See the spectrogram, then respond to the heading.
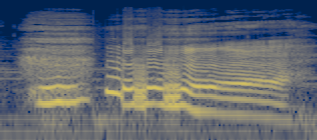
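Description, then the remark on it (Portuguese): A person gives a loud, exaggerated yawn: a breathy intake, a brief break, then a long voiced groan sliding downward in pitch before fading out. “É, o vou dá um bocejo assim.”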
